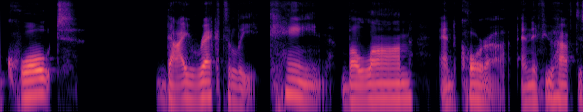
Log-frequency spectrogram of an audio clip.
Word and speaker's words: Korah: now we're learning about korah you know what rhymes with qura torah so torah is known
